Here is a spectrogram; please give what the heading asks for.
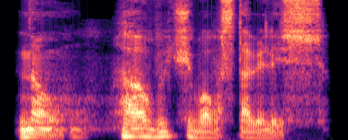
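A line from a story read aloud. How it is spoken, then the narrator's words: Growling. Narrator (Russian): зарычал тем временем на свидетелей Аргон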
